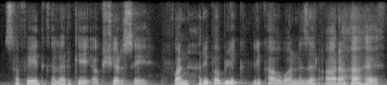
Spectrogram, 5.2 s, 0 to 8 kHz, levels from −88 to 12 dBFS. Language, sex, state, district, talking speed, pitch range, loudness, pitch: Hindi, male, Uttar Pradesh, Lucknow, 150 wpm, 110-125 Hz, -19 LUFS, 120 Hz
